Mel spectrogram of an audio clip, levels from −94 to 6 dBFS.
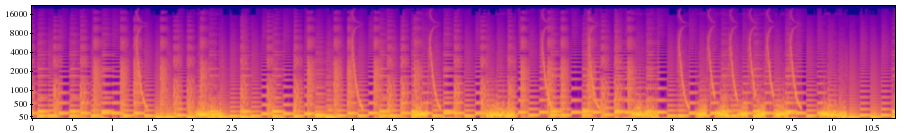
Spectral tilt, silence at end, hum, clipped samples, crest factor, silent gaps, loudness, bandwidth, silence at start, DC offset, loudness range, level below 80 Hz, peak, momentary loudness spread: -7 dB/octave; 0 s; none; under 0.1%; 8 dB; none; -9 LUFS; 18.5 kHz; 0 s; under 0.1%; 2 LU; -16 dBFS; 0 dBFS; 4 LU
